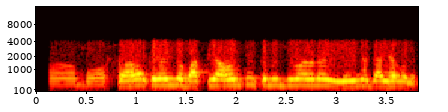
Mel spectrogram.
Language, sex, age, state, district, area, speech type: Odia, male, 60+, Odisha, Angul, rural, conversation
